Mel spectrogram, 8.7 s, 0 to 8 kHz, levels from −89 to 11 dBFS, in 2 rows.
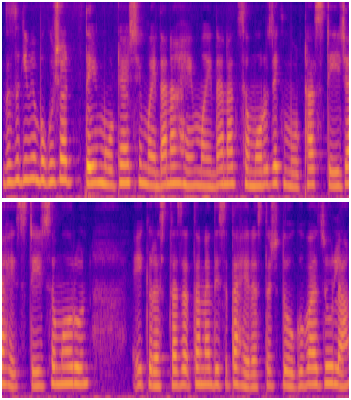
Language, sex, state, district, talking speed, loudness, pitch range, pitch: Marathi, female, Maharashtra, Sindhudurg, 180 wpm, -18 LUFS, 215-245 Hz, 230 Hz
